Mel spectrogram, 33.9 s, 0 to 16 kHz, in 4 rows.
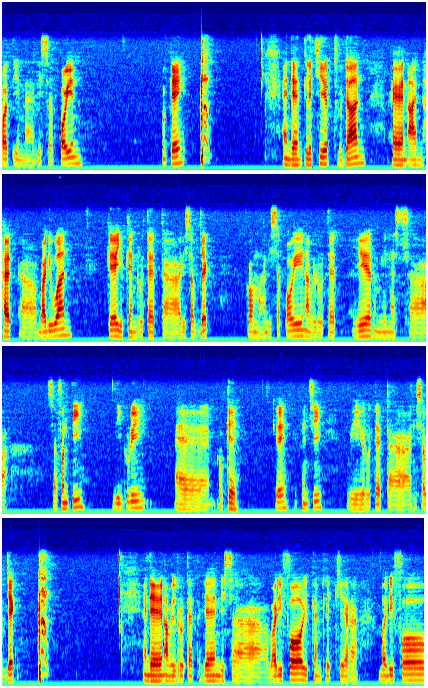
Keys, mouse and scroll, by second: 3.0 click, 6.7 click, 9.2 click, 10.1-10.4 scroll down 1, 14.1-21.2 drag, 21.8-29.2 middle drag, 29.2-31.3 scroll down 1, 32.8 click.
